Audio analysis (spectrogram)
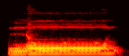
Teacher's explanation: জিহ্বার আগা তার বরাবর উপরে তালুর সঙ্গে লাগিয়ে উচ্চারিত হয় নুন, নুন। আর নুন বলার সময় ঠোঁটটা গোল হবে নুন।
